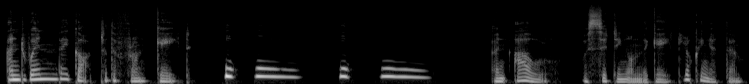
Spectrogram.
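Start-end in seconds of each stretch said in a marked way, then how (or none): 2.2-4.3 high hooting owl. Acted. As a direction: hoo like an owl.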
